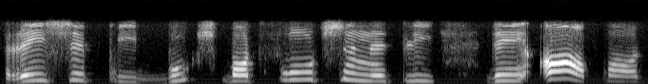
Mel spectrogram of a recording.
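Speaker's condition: Cerebral palsy; physical limitations requiring adjustments, types with single finger, reduced typing speed and accuracy; affects speed of communication

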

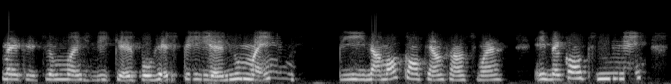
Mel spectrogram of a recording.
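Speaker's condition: Hearing loss with cochlear implant; born deaf, lip reading helps, used masks with window; removes implant in water, total silence, phone understanding varies by person

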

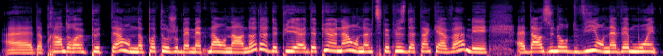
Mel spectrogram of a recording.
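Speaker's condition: No condition

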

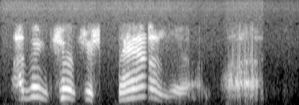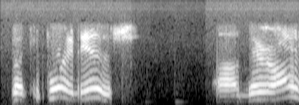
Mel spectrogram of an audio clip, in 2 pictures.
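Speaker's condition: Stroke; stroke at age 75; recent stroke; apologizes for presentation of speech after stroke, asks listeners to look for substance

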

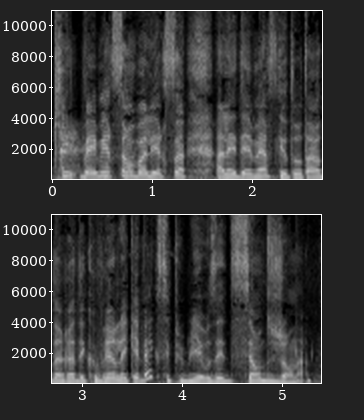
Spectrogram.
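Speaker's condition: No condition

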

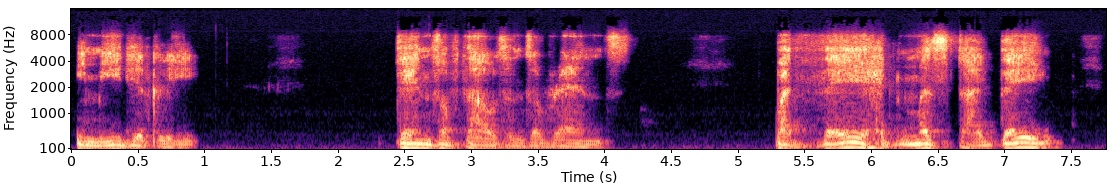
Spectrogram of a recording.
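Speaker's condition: Total laryngectomy; total laryngectomy for rare laryngeal cancer, suspected chondrosarcoma, surgeon Dr. Ismail, five operations, 24 days ICU; 25 months since laryngectomy, speaking with voice prosthesis since fifth operation; no natural voice, earlier Stephen Hawking-like voice, prior huskier voice, spasmodic dysphonia diagnosed

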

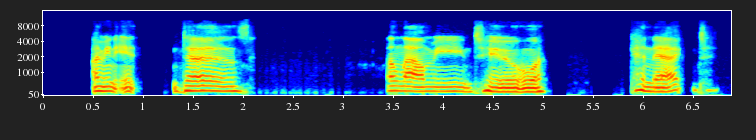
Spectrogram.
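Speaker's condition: ALS; slow progressing ALS, diagnosed February 2004 by neurologist, about 17 years since diagnosis; less physically affected than many guests due to slow progression

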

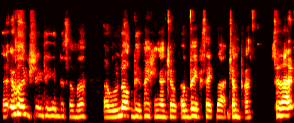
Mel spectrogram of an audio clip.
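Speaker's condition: Cerebral palsy

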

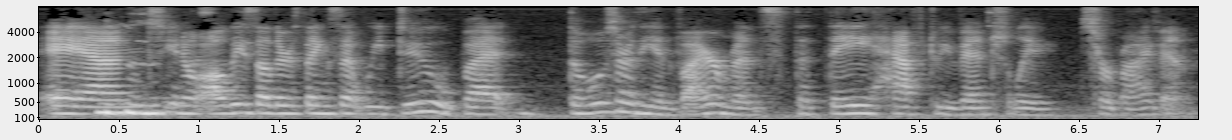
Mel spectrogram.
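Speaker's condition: No condition

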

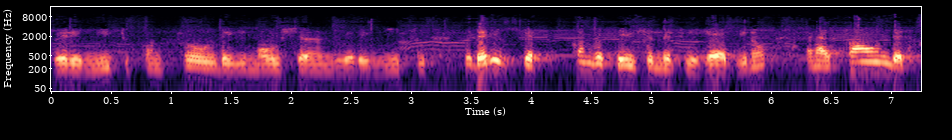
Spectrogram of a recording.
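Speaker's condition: No condition

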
